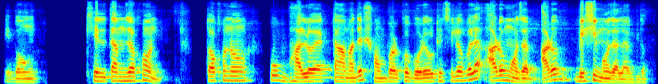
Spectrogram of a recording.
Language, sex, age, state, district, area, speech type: Bengali, male, 18-30, West Bengal, Kolkata, urban, spontaneous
